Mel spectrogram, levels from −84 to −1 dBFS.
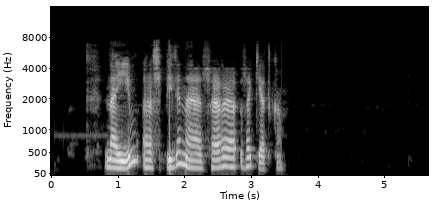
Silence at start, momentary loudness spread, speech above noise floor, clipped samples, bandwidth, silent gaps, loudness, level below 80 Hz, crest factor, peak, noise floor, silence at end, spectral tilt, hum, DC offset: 0.6 s; 11 LU; 65 dB; under 0.1%; 7.6 kHz; none; -17 LUFS; -58 dBFS; 18 dB; -2 dBFS; -82 dBFS; 2.2 s; -6 dB/octave; none; under 0.1%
